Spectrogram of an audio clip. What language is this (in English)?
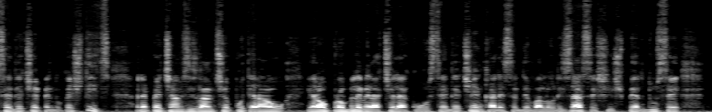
Romanian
